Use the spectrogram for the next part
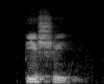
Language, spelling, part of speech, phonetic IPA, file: Ukrainian, піший, adjective, [ˈpʲiʃei̯], LL-Q8798 (ukr)-піший.wav
- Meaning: 1. foot (attributive), pedestrian (of or for people who walk) 2. unmounted (without a horse)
